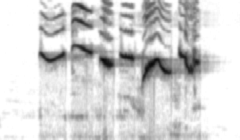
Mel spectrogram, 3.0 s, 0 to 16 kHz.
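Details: Wild forest Oriental magpie-robin song used as a bird-catching lure: six clear whistled phrases over 2 seconds, sliding and looping notes, some rising, others falling, one downward swoop, in a silent background.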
